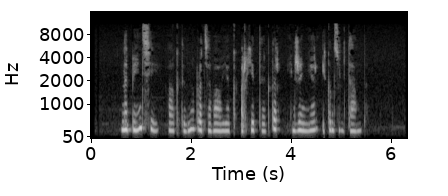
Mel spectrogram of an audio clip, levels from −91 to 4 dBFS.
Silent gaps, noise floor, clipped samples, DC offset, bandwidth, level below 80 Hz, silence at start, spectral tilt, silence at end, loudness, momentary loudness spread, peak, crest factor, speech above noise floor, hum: none; -63 dBFS; under 0.1%; under 0.1%; 11.5 kHz; -80 dBFS; 0.6 s; -3.5 dB/octave; 0.9 s; -27 LUFS; 9 LU; -8 dBFS; 20 dB; 37 dB; none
